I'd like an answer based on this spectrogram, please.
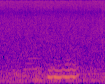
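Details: Mambo, a pet cat, snoring: a short, faint, low rumbling breath lasting about half a second, with a steady tonal hum running through it, in a quiet small room.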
